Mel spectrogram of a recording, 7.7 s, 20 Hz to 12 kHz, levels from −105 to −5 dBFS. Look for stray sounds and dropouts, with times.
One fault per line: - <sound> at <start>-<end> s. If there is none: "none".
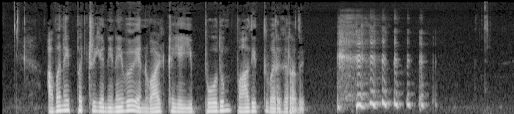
- laugh at 5.0-6.6 s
